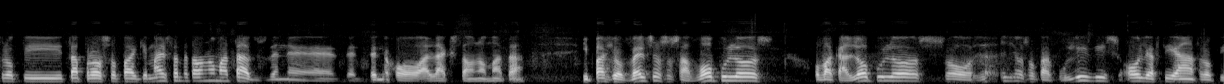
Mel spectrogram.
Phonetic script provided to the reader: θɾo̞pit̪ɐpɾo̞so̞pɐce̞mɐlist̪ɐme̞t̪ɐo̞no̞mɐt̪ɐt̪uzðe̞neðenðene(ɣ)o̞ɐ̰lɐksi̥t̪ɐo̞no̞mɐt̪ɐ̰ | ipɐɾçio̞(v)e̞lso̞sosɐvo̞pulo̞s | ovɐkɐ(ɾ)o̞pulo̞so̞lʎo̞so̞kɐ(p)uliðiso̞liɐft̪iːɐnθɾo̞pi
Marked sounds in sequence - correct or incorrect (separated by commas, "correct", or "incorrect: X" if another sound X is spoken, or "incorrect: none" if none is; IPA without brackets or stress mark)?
incorrect: x, correct, incorrect: l, incorrect: k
